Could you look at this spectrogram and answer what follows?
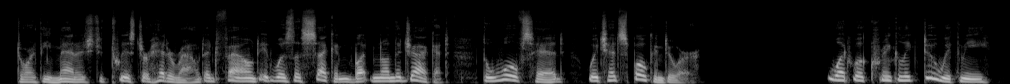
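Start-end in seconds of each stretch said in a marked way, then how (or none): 8.3-9.9 fretful, uneasy, anxious and worried. A captive girl asks a talking wolf's head about her fate, anxiously. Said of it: "she asked anxiously".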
